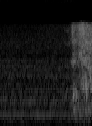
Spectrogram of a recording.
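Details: Speaker's own mechanical ventilator heard while the user talks during a podcast recording: a quiet steady room hum, then an abrupt rush of airy hiss as a breath is delivered or released; a mechanical ventilator breath cycle.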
